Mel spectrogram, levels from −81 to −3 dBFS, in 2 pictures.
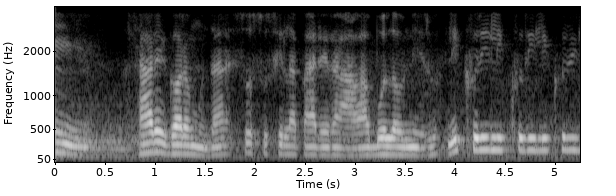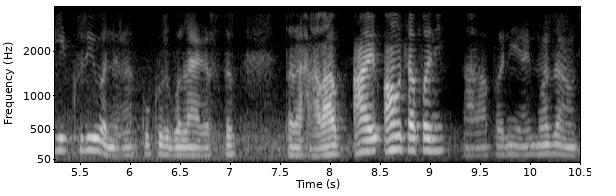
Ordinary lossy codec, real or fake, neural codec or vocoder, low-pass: none; real; none; 3.6 kHz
